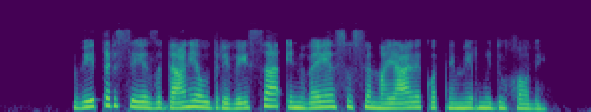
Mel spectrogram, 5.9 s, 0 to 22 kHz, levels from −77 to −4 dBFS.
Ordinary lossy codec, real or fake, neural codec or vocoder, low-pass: Opus, 16 kbps; fake; codec, 16 kHz, 1 kbps, FreqCodec, larger model; 7.2 kHz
